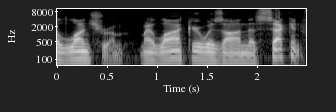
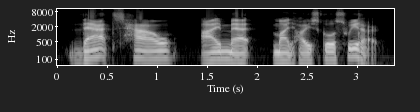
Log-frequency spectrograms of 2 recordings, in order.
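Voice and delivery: ordinary talk

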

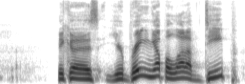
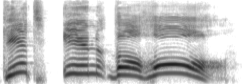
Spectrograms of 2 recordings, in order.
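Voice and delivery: high, drawn-out mock yell; yelling at the screen; 8 semitones higher, 3 dB louder, much slower than usual. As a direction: stretch each word in exasperated mock yelling. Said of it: "I literally yelled at the screen".

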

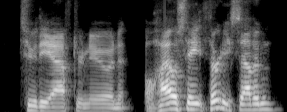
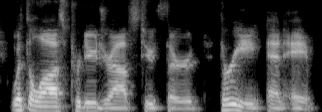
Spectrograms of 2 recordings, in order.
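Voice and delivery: ordinary talk, nothing marked

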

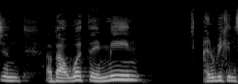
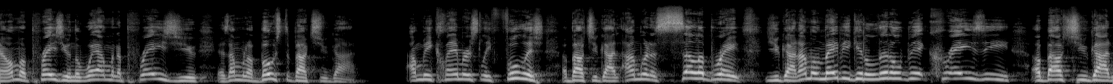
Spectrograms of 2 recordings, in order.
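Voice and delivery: louder and higher with each line, building to a near shout; building excited praise; 5 semitones higher, 5 dB louder than usual. Acted. Psalmist voiced getting louder, boasting about God. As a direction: voice the worshipper getting carried away.

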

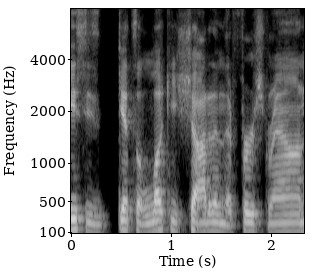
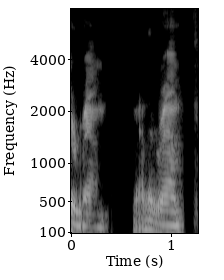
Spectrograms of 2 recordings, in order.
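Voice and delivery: soft low echo; quiet; 6 semitones lower, 11 dB quieter, faster than usual. Acted. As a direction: murmur it back softly.

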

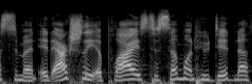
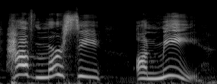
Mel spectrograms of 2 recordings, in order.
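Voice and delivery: pleading cry; 8 semitones higher, 4 dB louder, slower than usual. Retold or imitated. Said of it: "And he goes".

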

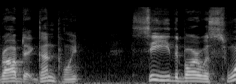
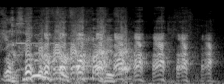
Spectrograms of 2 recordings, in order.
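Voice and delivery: laughing; 8 semitones higher, 7 dB louder, much slower than usual. Real, not acted. Laughing while announcing the score.

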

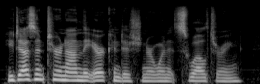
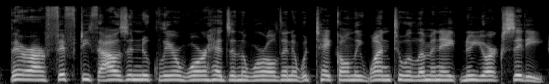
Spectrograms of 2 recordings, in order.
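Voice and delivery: imitating an insistent, louder lecturing husband; husband's lecture; 3 semitones higher, 4 dB louder than usual. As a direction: reel it off like a practised dinner-party lecture.

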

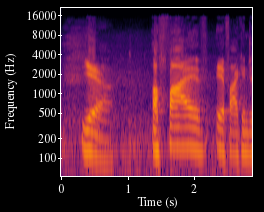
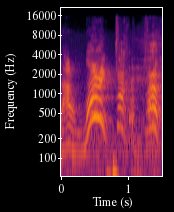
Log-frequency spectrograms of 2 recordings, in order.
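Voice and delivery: sulky fan whine; 9 semitones higher than usual. Retold or imitated. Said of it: "repeats the fan's outburst".

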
